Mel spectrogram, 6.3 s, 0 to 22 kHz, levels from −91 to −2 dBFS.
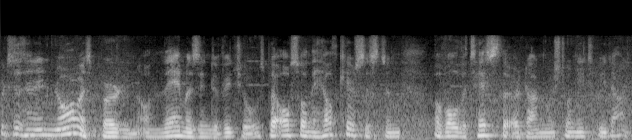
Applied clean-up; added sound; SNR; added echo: none; Mechanisms; 18 dB; none.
